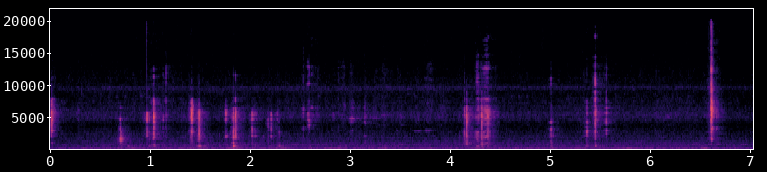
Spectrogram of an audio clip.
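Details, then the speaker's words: Yaber battery jump starter, connected with correct polarity, giving sharp, dry irregular clicks in bursts over quiet; the engine almost cranked but did not start, and the owner guesses the clicking is the internal relay switch. "can you hear that clicking i'm not really sure what that is i guess it's just the relay switch inside here"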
